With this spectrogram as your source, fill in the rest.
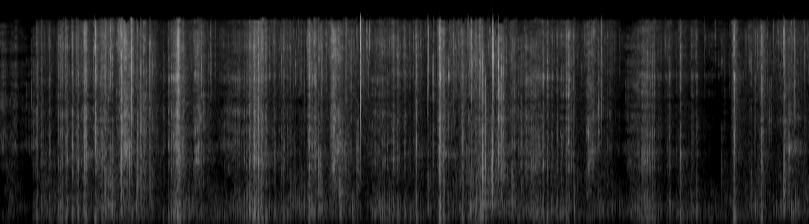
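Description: A solid cream-white soap bar, held in the hand, is scraped with a utility knife blade, shaving off powdery flakes. A dense run of short, dry, crunchy scraping strokes fills the whole clip, with a bright, crackly hiss and no ringing after each stroke.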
